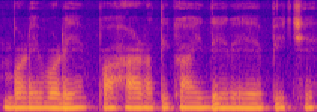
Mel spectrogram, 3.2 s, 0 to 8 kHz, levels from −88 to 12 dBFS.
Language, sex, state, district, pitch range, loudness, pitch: Hindi, male, Himachal Pradesh, Shimla, 130-135 Hz, -13 LUFS, 135 Hz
